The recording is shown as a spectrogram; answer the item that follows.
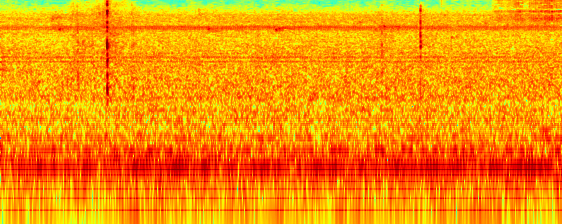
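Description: A steady low hum over quiet room noise, with two faint clicks, about a second in and about three seconds in, from fingers handling the plastic GoPro mount and thumb screw on a scuba mask.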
